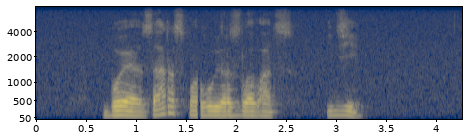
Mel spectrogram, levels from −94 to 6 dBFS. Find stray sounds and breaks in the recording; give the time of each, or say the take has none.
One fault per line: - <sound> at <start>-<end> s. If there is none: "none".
- dropout at 1.6-1.6 s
